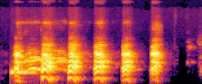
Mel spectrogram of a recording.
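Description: A person laughing: a run of about six evenly spaced 'ha' pulses, about four a second, that stops about a second and a half in.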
